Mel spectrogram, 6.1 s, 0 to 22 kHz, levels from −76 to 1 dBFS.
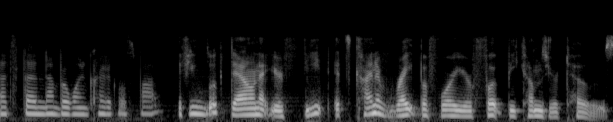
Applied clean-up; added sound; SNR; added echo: neural separator model SepFormer DNS4.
